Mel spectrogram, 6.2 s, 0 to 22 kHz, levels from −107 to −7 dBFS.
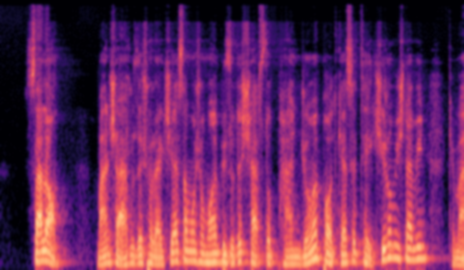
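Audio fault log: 3.40–3.45 s, short concealed packet loss: about 40 ms of the call didn't reach the decoder in time, so the receiver covered the gap by stretching out the speech just before it and then blending back, which leaves a quick smear right there.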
